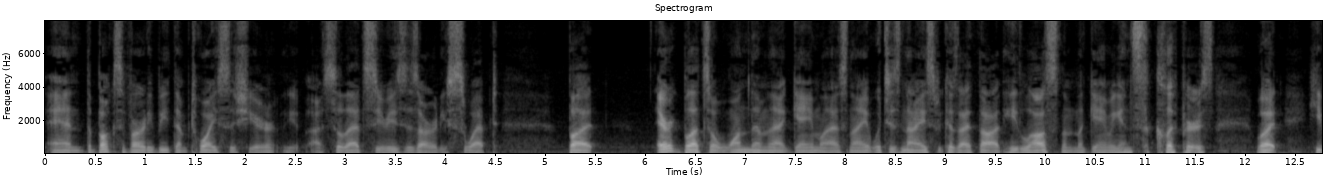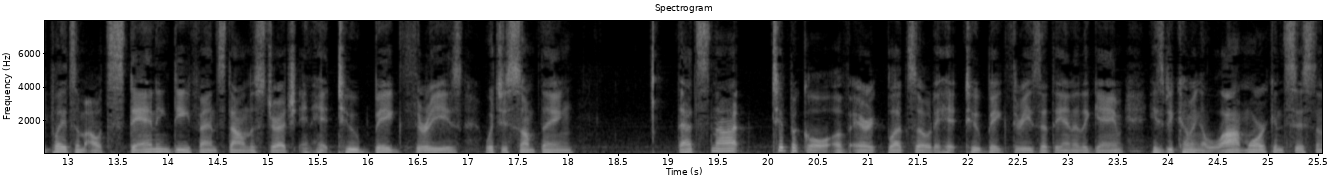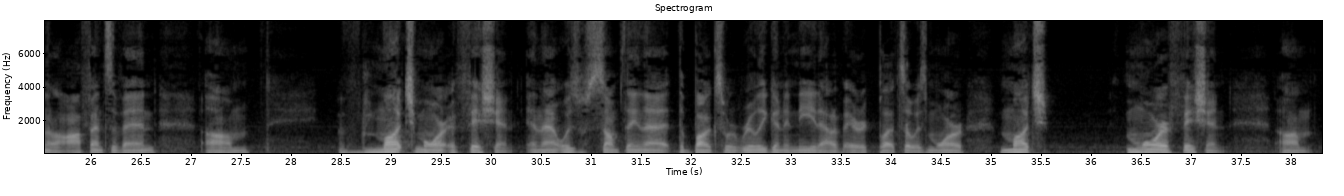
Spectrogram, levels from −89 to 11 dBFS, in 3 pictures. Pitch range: 100-120 Hz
